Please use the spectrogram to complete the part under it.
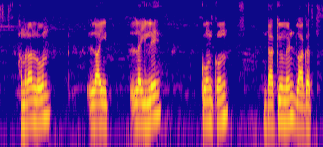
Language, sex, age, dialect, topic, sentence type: Maithili, male, 18-24, Eastern / Thethi, banking, question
